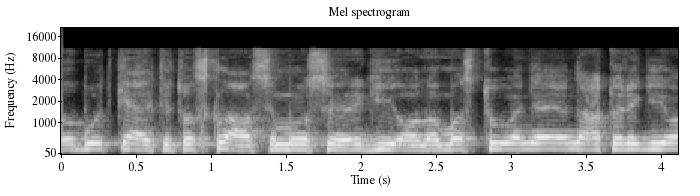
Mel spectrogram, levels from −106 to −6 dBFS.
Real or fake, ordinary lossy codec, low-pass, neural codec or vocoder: real; MP3, 96 kbps; 10.8 kHz; none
